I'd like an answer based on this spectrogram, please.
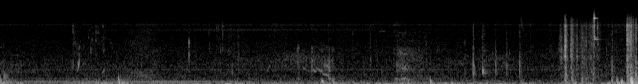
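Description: A small bass being landed into a plastic kayak: scattered light knocks and clicks, then a burst of sharp clicks and knocks near the end as the fish, rod and hands knock against the hull.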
